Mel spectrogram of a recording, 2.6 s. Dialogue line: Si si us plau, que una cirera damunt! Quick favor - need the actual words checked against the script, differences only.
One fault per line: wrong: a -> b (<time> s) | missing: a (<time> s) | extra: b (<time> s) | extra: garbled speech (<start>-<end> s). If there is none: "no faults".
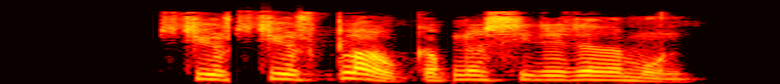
no faults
